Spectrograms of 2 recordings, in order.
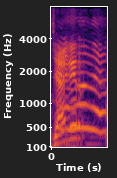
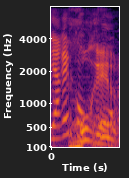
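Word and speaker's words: Jugger: mueve bastante bastante bien jager jager no no no se escribe Así se escribe huger J U g g e r donde España es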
